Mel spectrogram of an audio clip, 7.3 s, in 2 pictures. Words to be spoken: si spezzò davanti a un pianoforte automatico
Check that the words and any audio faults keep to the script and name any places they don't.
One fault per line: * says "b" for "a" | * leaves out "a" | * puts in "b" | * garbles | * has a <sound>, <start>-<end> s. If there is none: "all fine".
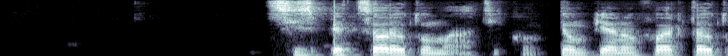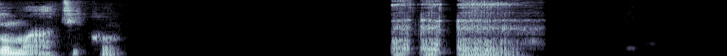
* says "automatico" for "davanti"
* has a throat clearing, 5.6-6.4 s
